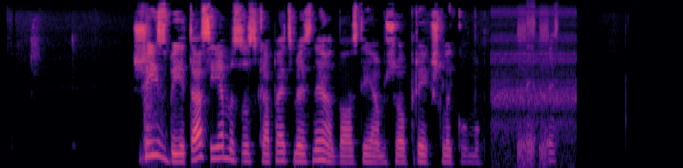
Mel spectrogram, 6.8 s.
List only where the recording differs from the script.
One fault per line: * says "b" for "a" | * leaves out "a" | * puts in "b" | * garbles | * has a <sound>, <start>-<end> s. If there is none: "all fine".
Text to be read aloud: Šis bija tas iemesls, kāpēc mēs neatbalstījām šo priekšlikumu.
* has a laugh, 5.2-5.6 s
